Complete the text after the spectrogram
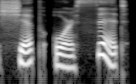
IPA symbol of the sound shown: ɪ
